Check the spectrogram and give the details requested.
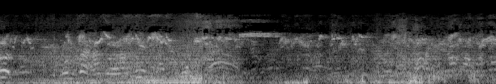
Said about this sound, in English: Oh, because I thought he said exactly what type of bird it is. Oops, I mean, sounds like parakeets to me. Yeah, it's like a red something or another.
